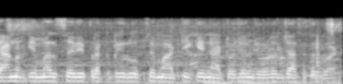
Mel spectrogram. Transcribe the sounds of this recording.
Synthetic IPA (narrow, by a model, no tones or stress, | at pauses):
aːnməɾkemɐlsebʱipɾəkɾɪʈɾuːpsemaːʈikenɛːʈɾoːd͡ʒənd͡ʒoːɽəld͡ʒaːsɐkət̪baːʈ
